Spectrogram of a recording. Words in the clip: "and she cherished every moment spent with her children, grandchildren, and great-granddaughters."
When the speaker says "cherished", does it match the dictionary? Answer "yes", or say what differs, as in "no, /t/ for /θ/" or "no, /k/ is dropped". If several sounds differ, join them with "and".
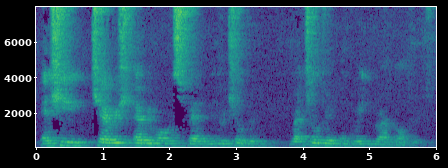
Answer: yes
